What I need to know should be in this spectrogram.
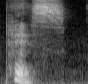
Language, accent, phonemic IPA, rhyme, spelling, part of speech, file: English, UK, /pɪs/, -ɪs, piss, noun / verb / interjection, En-uk-piss.ogg
- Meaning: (noun) 1. Urine 2. The act of urinating 3. Alcoholic beverage, especially of inferior quality 4. An intensifier; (verb) 1. To urinate 2. To discharge as or with the urine 3. To achieve easily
